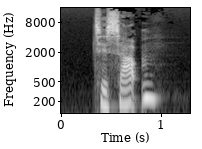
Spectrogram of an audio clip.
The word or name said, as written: tilsammen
